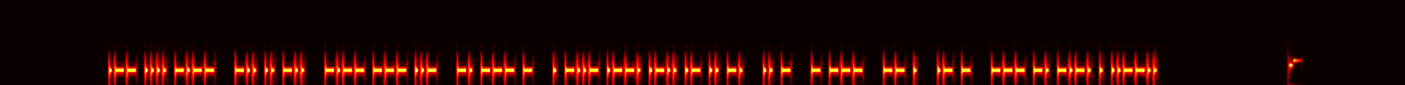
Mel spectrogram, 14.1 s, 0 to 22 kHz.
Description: Morse code, heard as a keyed tone, about 37 wpm, 700 Hz. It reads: WHY DID YOU NOT EXPLAIN IT TO ME AT ONCE?
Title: Sentences from Top 1100 Words 40wpm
